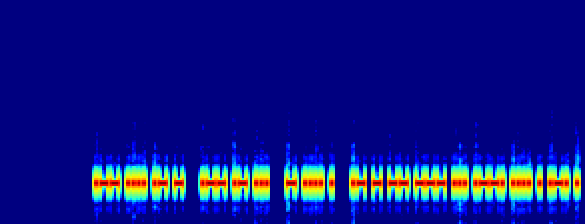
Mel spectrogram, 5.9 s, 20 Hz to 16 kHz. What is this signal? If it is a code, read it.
Morse code, heard as a keyed tone, about 48 wpm, 700 Hz. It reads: WHAT WAS THE ATMOSPHERE
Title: Sentences from Top 1600 Words 45wpm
